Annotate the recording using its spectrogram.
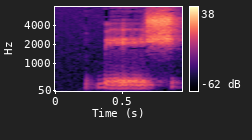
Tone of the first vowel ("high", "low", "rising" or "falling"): high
